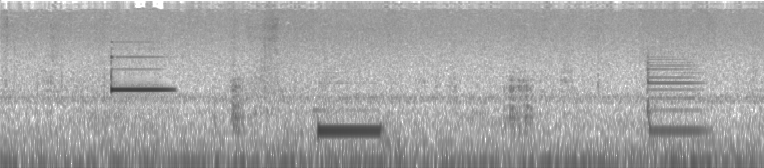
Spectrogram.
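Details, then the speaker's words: Three separate pure-tone beeps at differing pitches over a quiet hum during a hearing test in a simulated, role-play medical exam; the listener indicates when the tones are heard. "Again, all you have to do is indicate in some way if you hear the tones. All right. So it should be starting right about now."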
